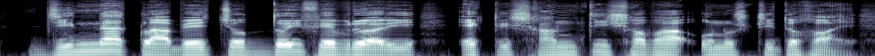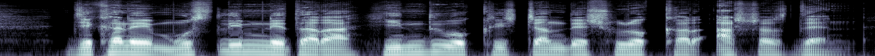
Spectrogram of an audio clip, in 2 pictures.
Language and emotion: Bengali, neutral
